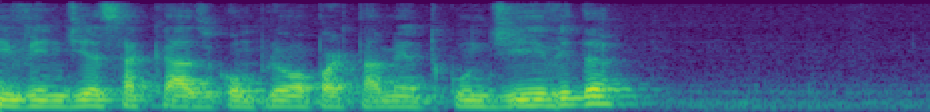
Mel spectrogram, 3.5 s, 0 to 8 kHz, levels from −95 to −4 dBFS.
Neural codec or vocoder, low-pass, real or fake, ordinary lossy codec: vocoder, 44.1 kHz, 128 mel bands every 256 samples, BigVGAN v2; 7.2 kHz; fake; none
